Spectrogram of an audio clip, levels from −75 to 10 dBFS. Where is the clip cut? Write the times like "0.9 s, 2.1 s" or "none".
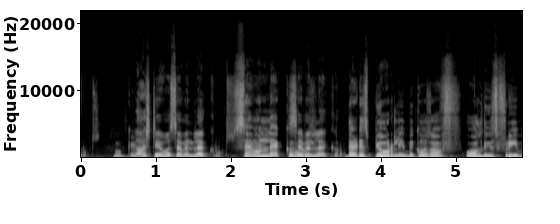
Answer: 3.4 s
